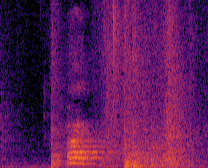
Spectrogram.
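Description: A short, high-pitched yelping call about half a second in, followed by a second, softer call.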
